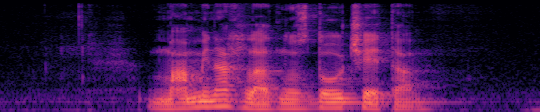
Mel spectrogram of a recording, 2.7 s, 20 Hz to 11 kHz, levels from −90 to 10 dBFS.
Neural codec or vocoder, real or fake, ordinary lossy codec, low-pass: none; real; none; 9.9 kHz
